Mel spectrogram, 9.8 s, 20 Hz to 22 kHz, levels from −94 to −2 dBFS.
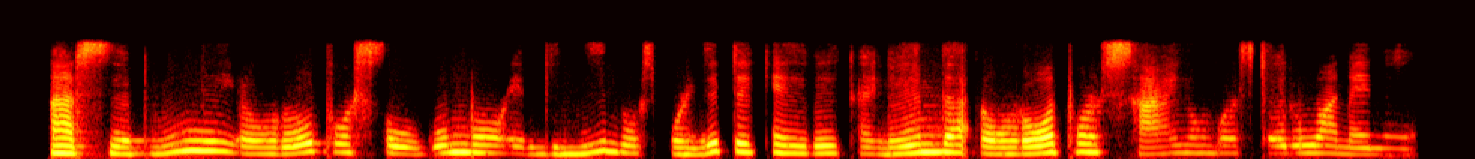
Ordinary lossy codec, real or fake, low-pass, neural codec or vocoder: Opus, 32 kbps; fake; 7.2 kHz; codec, 16 kHz, 0.5 kbps, X-Codec, HuBERT features, trained on general audio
